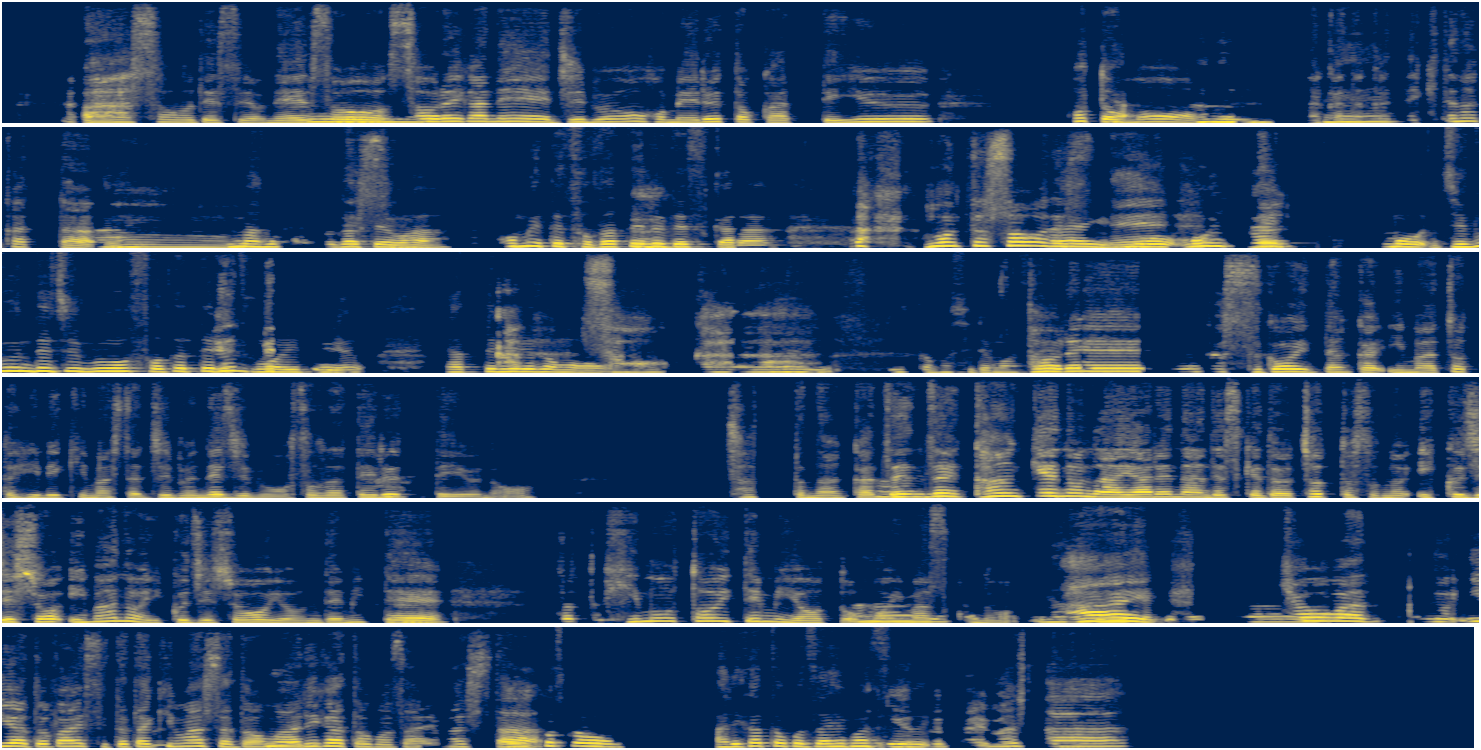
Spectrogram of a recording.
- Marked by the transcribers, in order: distorted speech; unintelligible speech; unintelligible speech; unintelligible speech
- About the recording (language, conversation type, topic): Japanese, advice, 自分を責める思考が止められないと感じるのは、どんなときですか？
